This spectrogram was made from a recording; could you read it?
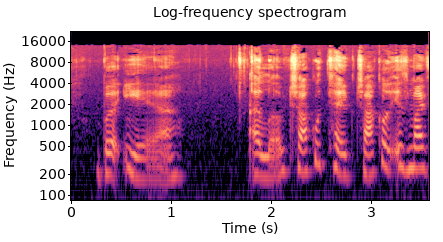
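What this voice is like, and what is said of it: Usual voice. Nothing is said of it.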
